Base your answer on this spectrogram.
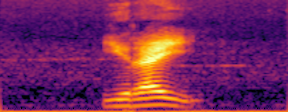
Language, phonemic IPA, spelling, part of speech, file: Tamil, /ɪɾɐɪ̯/, இரை, noun / verb, Ta-இரை.ogg
- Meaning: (noun) 1. bait, prey, food of birds, beasts, and wild animals, especially carnivores 2. food eaten; nutriment 3. intestinal worm, as interfering with digestion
